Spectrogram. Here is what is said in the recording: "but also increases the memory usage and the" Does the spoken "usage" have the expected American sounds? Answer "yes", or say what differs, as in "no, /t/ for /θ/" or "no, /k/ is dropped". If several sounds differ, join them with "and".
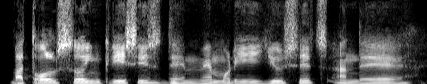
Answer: no, /tʃ/ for /dʒ/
